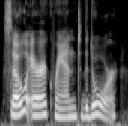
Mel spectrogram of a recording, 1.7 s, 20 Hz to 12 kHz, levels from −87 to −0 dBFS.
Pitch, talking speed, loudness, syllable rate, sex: 220 Hz, 210 wpm, -16 LUFS, 4.6 syllables/s, female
